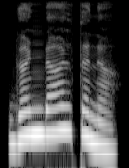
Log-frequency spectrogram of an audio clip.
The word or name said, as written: ಕುಂಟಲತನ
